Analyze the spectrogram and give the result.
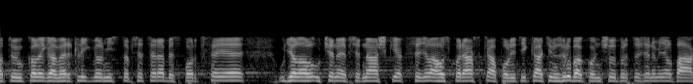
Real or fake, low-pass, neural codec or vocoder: real; 3.6 kHz; none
